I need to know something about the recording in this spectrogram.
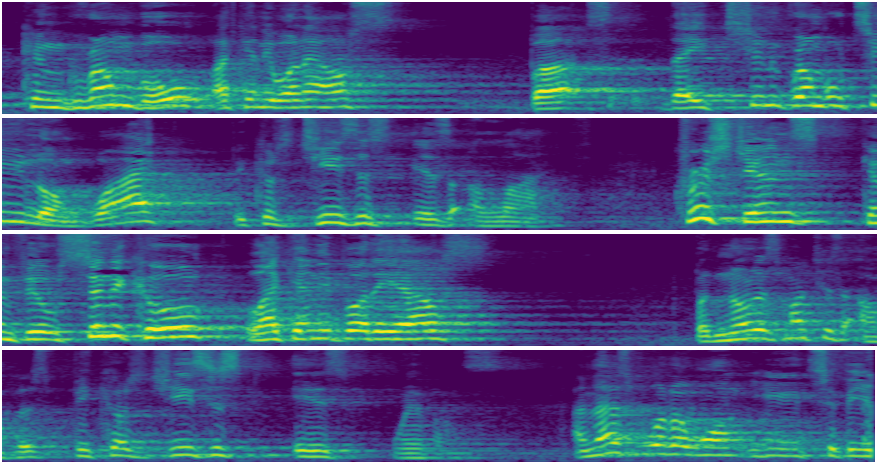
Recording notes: I recorded on Sunday 16th July at Newcastle Holy Cross an encouraging talk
